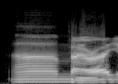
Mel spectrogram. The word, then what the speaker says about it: Whangarei: Number three, and I'm going to say this properly, is it Whangarei? – Whangarei, yep. – Whangarei, yep. See, I remember the WH.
